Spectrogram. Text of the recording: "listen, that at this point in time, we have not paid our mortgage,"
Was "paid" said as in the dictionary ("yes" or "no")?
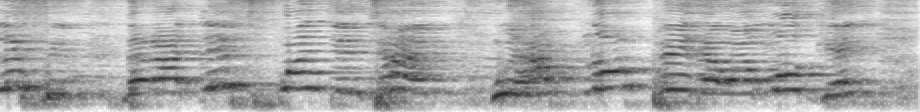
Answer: yes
